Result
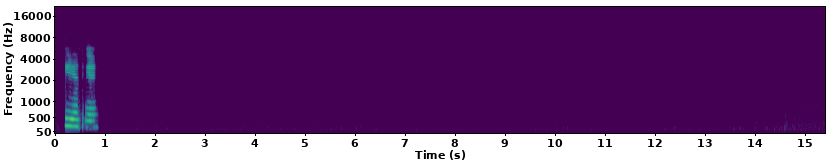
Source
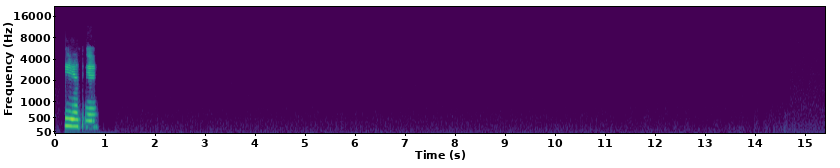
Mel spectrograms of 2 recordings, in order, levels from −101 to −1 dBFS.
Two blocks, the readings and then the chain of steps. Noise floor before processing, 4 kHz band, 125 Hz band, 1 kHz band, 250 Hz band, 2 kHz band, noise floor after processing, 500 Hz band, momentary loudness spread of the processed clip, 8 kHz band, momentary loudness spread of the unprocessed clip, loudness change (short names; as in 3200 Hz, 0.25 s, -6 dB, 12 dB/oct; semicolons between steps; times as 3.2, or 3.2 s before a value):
under -85 dBFS, -8.5 dB, -8.5 dB, -8.5 dB, -8.5 dB, -8.5 dB, under -85 dBFS, -8.5 dB, 7 LU, n/a, 7 LU, -8.5 dB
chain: HPF 100 Hz 24 dB/oct; gain -8.5 dB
